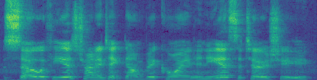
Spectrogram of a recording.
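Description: A woman's voice: lowish voice, brisk, a bit bright, a little hiss or hum, poor audio. A woman on a podcast panel, chatting casually and making blunt, dismissive remarks.

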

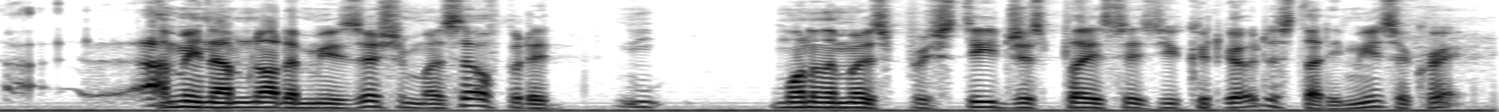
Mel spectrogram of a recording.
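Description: A man's voice: medium pitch, fast, pushed and bright. A man hosting a podcast interview, asking friendly leading questions. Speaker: podcast host. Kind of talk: casual interview conversation.

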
